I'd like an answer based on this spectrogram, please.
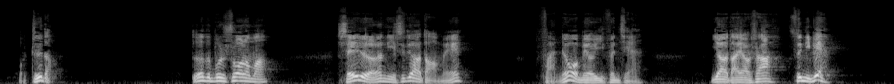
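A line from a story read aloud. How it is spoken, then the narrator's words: Defiant loud interruption. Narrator (Chinese): 悠悠无欲则刚地瞪着眼睛，放大声音打断了李文海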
